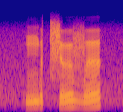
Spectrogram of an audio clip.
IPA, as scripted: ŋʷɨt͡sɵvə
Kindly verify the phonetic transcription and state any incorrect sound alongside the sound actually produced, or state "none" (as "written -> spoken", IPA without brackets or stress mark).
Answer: ɨ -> ə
